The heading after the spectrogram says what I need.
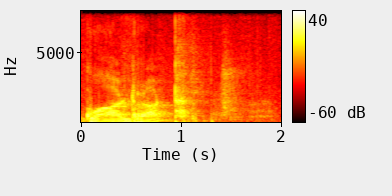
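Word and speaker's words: Quadrat: sound தான் வரும் இப்ப உதாரணத்துக்கு ஒரு உதாரணம் சொல்லுவோம் குவாட்ராட் குவாட்ராட் குவாட்ராட் குவாட்ராட்னா சதுரம் அப்படின்னு அர்த்தம் இந்த மாதிரி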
